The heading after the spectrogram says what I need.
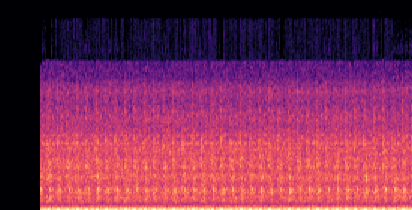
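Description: Steady deep idle with an even low pulse of about four per second; the six runs smoothly with no knocks or misses.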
